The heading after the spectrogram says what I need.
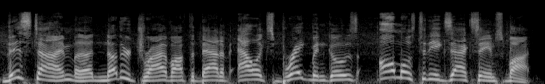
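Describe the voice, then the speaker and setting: A man hosting a radio postgame show, recapping the highlights in a brisk, informative, scripted way. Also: lively intonation, fairly bright tone.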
